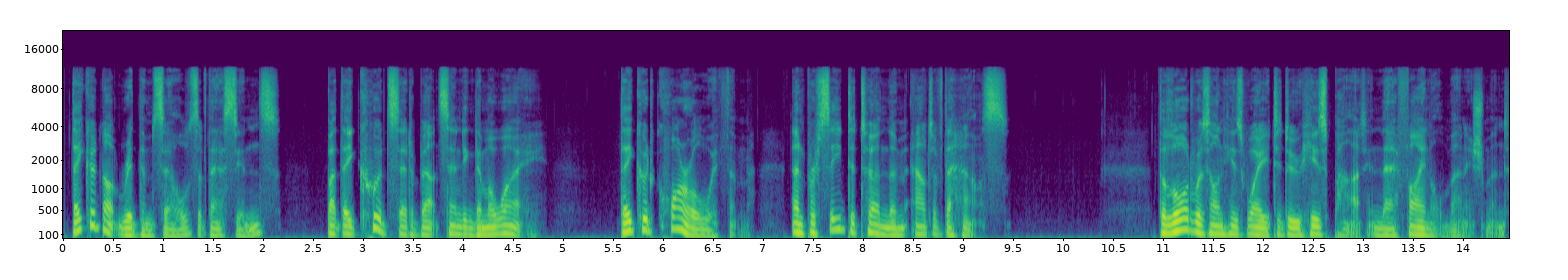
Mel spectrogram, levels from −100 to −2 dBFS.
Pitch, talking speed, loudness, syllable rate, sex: 105 Hz, 185 wpm, -21 LUFS, 4.9 syllables/s, male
